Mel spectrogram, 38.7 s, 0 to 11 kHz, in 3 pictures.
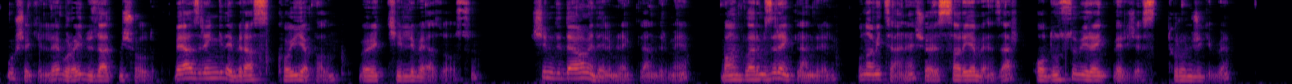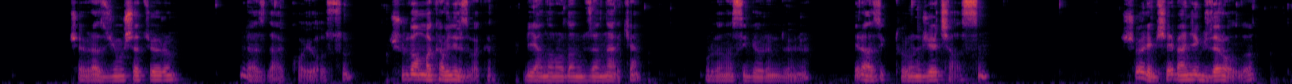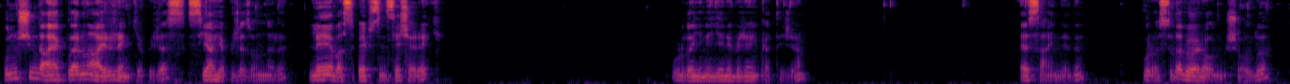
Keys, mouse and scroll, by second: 0.0 scroll down 8, 0.0 middle click, 0.6 ctrl+s, 0.7 scroll down 1, 0.9-1.4 middle drag, 1.4 scroll up 2, 1.6 shift+middle click, 1.7 ctrl+s, 3.0 click, 5.2 middle click, 5.2 scroll up 1, 5.5 shift+middle drag, 5.8 ctrl+s, 5.9 scroll up 3, 6.2-7.1 middle drag, 7.1 click, 7.5-7.9 scroll down 5, 8.3 g, 8.5 click, 9.2 click, 16.1 scroll down 10, 16.3 middle click, 17.2 scroll up 3, 17.5-18.7 shift+middle drag, 18.7 scroll up 2, 18.9 shift+middle click, 19.2 scroll down 1, 19.4 shift+middle click, 22.2-22.6 scroll down 3, 22.6 middle click, 23.8-24.9 scroll down 5, 24.9 shift+middle click, 25.2 scroll up 1, 25.2 middle click, 25.6 ctrl+s, 25.7-26.3 scroll up 2, 25.8 shift+middle click, 26.3 Tab, 26.7 scroll down 1, 26.9 shift+middle drag, 27.2 ctrl+s, 27.4-28.0 shift+middle drag, 28.0 scroll up 2, 28.9-30.1 scroll down 3, 32.8-34.6 drag, 36.0 click, 36.3 scroll up 2, 37.0 shift+middle click, 37.4 scroll up 1, 37.8 scroll down 4, 38.0 middle drag, 38.3 ctrl+s, 38.5 shift+middle click.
